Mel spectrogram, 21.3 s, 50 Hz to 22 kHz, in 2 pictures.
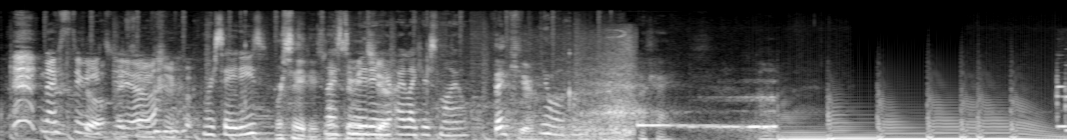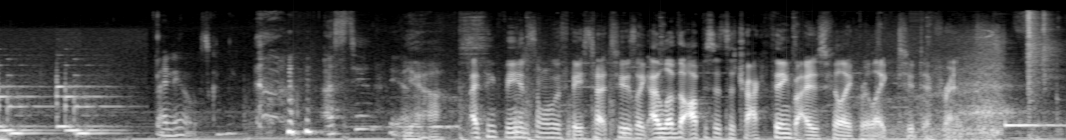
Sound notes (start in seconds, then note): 8.6 dramatic music; 10.5 laser bleeping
